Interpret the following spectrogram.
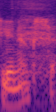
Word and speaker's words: Linux: audio hello this is leon stormwells and i pronounce linux that's unique linus torval is calling linux linux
